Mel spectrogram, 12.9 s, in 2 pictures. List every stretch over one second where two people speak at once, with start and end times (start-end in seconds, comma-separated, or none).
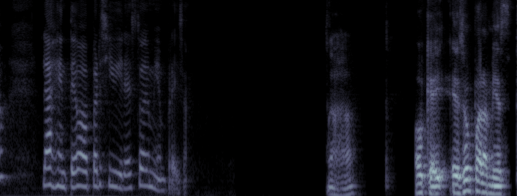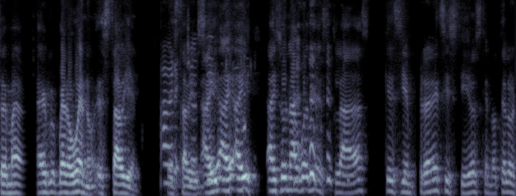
8.5-9.7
